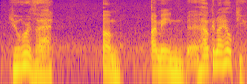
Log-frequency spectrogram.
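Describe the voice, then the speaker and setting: Putting on a character voice, a man speaks fairly high at a moderate pace, with clear background noise. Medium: video game. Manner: blunt, swears freely.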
